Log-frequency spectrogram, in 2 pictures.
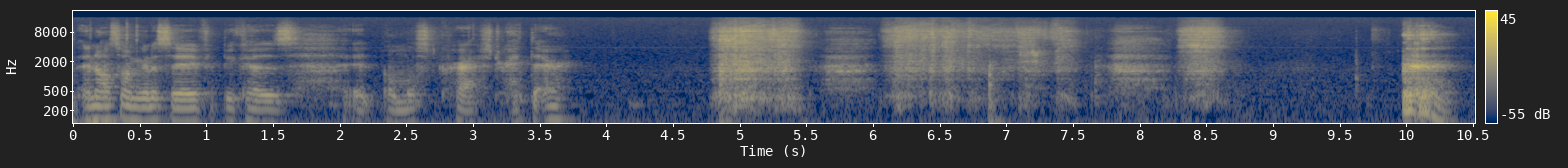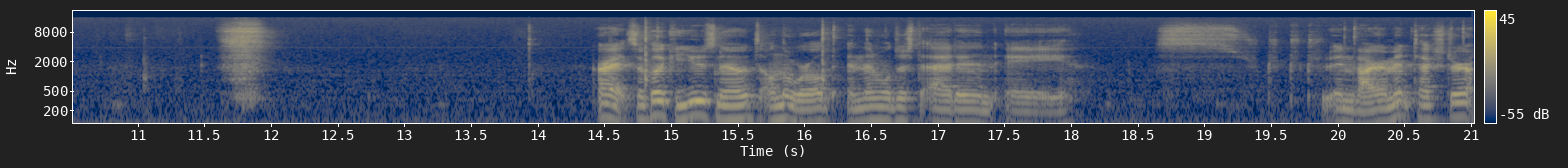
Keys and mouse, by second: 0.1 ctrl+s, 12.9-14.9 middle drag, 14.9-21.0 drag.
